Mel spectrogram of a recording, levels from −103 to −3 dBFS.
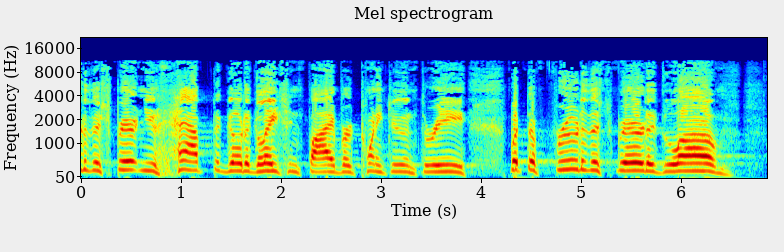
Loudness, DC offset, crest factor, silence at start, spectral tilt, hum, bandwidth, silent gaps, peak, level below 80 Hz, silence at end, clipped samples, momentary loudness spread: -15 LUFS; under 0.1%; 12 dB; 0 s; -5 dB/octave; none; 11.5 kHz; none; -2 dBFS; -60 dBFS; 0.35 s; under 0.1%; 11 LU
